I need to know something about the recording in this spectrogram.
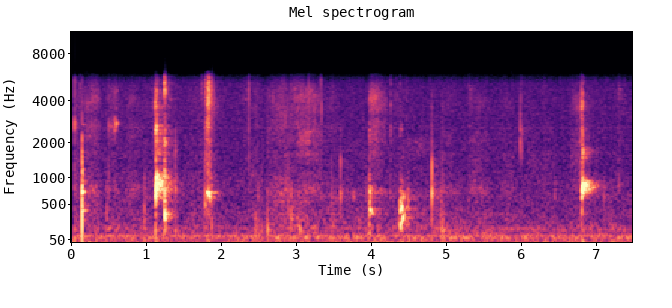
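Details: Baby girl's hiccups after her mother made her laugh: brief, abrupt little catches every second or two against steady room hiss.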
